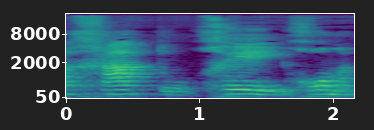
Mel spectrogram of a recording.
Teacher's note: que é o R mais glotal, é um R que fica lá na glote, que é um R mais forte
